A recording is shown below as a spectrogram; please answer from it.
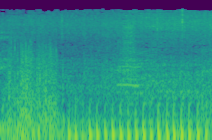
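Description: Honda Grom's single-cylinder engine running at low revs with a steady pulsing beat.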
